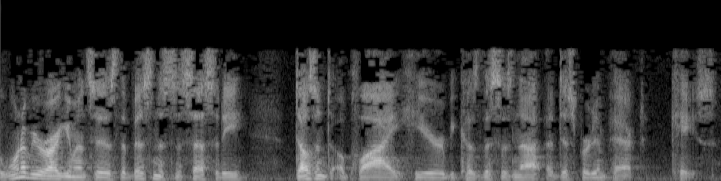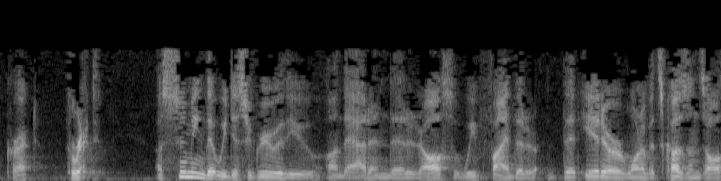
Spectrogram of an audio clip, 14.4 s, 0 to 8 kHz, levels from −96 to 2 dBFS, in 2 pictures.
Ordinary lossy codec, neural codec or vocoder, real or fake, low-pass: MP3, 24 kbps; none; real; 7.2 kHz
